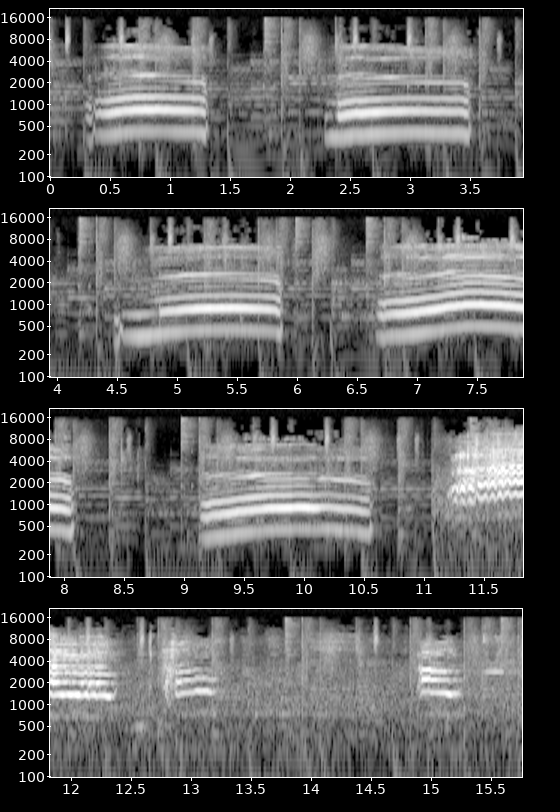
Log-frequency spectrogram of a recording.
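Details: Domestic cat meowing five times, each drawn-out arched cry about a second long, repeating roughly every two seconds, then a higher, harsher wail near the end; faint music in the background.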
